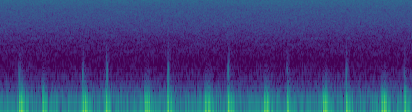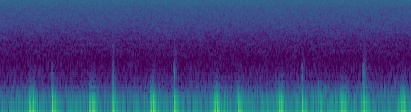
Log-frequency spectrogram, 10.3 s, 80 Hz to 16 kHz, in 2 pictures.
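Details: Real recording of a male's own heartbeat: steady, regular lub-dub at about 80 beats a minute with a soft low background hum.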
